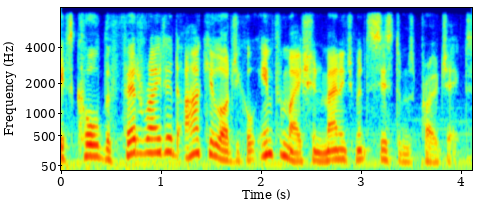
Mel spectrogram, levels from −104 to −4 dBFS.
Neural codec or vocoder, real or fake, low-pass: none; real; 7.2 kHz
